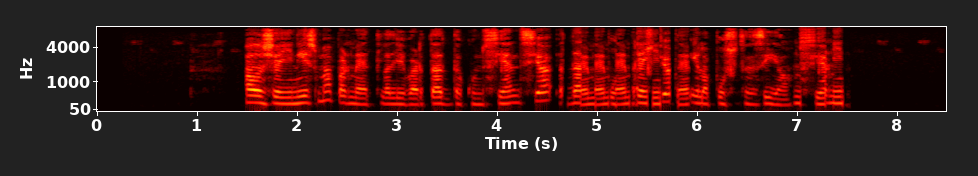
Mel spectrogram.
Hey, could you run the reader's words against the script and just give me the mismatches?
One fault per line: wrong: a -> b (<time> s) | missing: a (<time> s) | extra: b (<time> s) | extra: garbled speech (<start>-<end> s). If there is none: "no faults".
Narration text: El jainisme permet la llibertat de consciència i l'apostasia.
extra: garbled speech (4.6-5.9 s)
extra: garbled speech (7.0-7.5 s)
